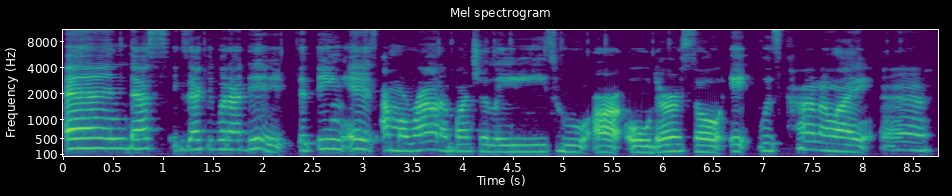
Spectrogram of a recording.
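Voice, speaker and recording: A woman's voice: medium pitch, steady tone, measured pace, hardly any pauses, fairly bright tone. A middle-aged woman telling a personal story in a casual, candid and conversational way. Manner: candid, conversational, acts out remembered dialogue. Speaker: vlogger telling her own story.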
